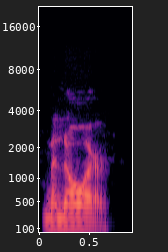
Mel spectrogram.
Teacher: pronounced it Menoher, like almost with the H as a W or going right in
